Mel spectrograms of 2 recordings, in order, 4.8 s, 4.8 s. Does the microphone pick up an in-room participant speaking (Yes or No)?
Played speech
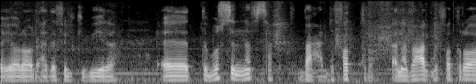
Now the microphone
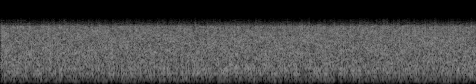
No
